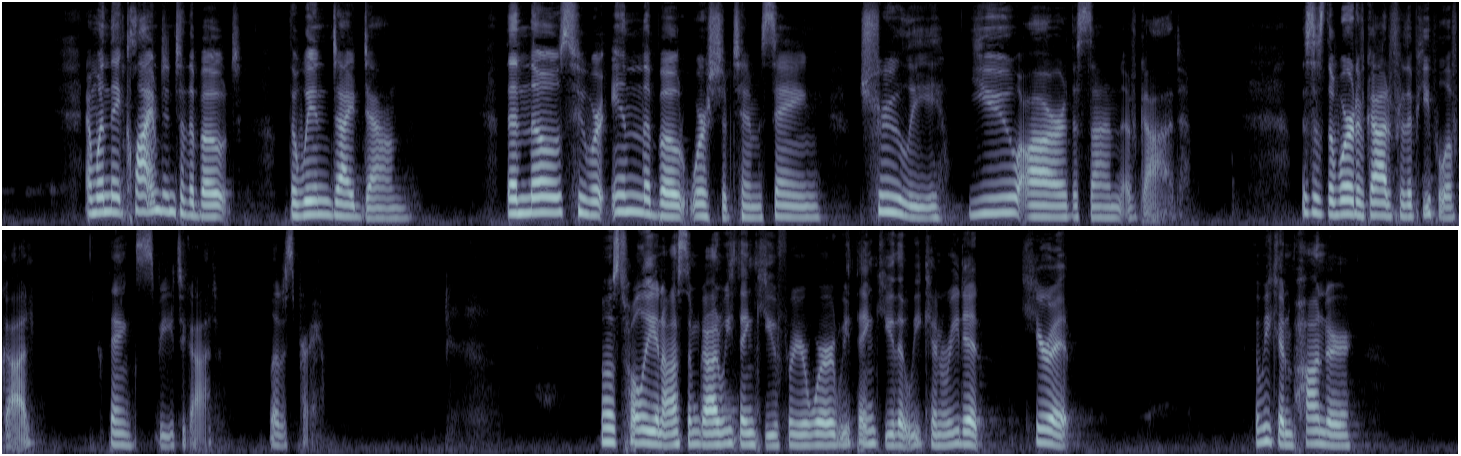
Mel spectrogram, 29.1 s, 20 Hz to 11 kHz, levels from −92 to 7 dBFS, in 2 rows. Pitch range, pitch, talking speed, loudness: 150-195 Hz, 170 Hz, 145 wpm, -27 LUFS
